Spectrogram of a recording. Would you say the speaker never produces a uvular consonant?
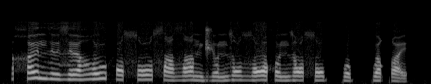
no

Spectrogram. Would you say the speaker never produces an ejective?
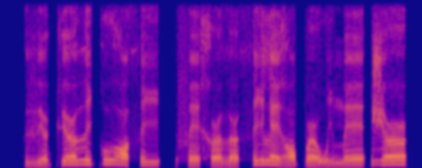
yes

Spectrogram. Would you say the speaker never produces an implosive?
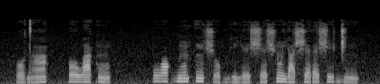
yes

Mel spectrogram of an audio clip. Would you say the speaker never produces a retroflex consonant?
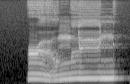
no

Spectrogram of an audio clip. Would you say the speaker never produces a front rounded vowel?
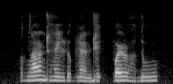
yes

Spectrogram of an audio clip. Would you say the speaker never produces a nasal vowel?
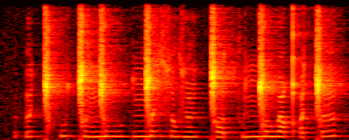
no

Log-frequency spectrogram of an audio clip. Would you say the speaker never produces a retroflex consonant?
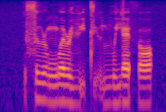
yes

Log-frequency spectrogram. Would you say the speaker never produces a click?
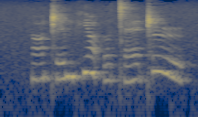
no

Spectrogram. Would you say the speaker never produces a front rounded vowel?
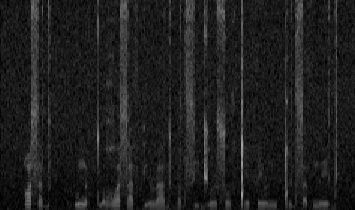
yes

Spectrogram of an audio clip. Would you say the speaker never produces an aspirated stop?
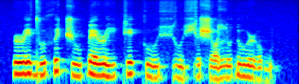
yes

